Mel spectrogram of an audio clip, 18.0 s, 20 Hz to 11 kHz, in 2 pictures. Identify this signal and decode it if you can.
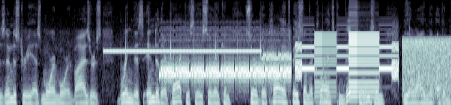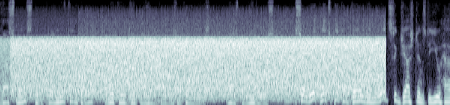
Dial-up modem handshake (V.34 or later), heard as a whistle, warbles, then hiss, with speech in English.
